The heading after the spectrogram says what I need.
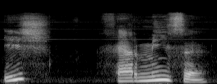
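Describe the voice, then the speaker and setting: Lively language teacher. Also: medium pitch. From Afghanistan. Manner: says German phrases slowly word by word, explains quickly in Dari. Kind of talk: German lesson with Dari explanations.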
